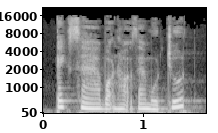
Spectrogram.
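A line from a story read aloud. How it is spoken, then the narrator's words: Low-voiced reminder. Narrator (Vietnamese): Đường Hải Trình anh hạ giọng nhắc nhở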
